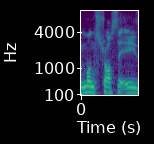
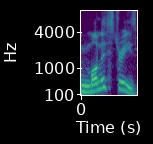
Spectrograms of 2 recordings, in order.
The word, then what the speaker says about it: Monasteries: as well like like nobody can um pronounce like monasteries as well like we've had so many different ones over the years like monstrosities on my monster rory's just like it's it's literally monasteries but sorry it's literally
